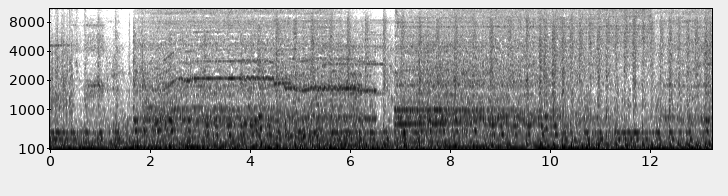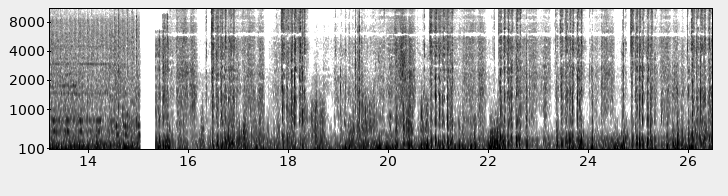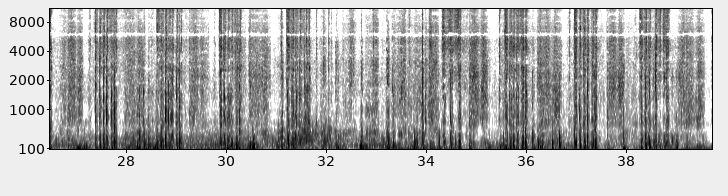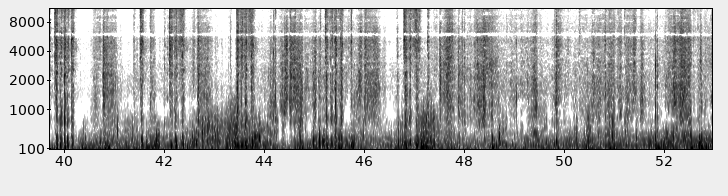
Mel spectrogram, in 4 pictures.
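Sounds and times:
pneumatic nailer shots: 0:15.4 - 0:18.6, 0:20.7 - 0:33.2, 0:33.9 - 0:48.4
shingles scraping: 0:15.4 - 0:52.9.

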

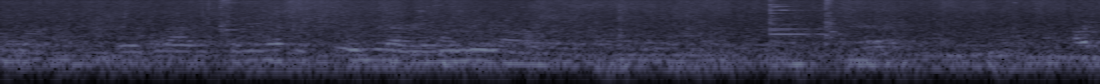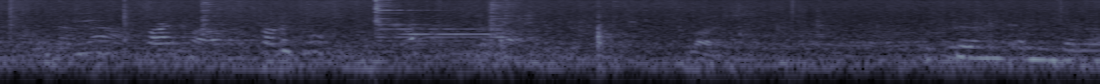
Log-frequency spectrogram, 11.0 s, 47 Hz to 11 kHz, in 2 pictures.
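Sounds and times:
food sizzling on griddle: 0:00.0 - 0:11.0
metal spatula scraping hotplate: 0:00.4 - 0:08.6.

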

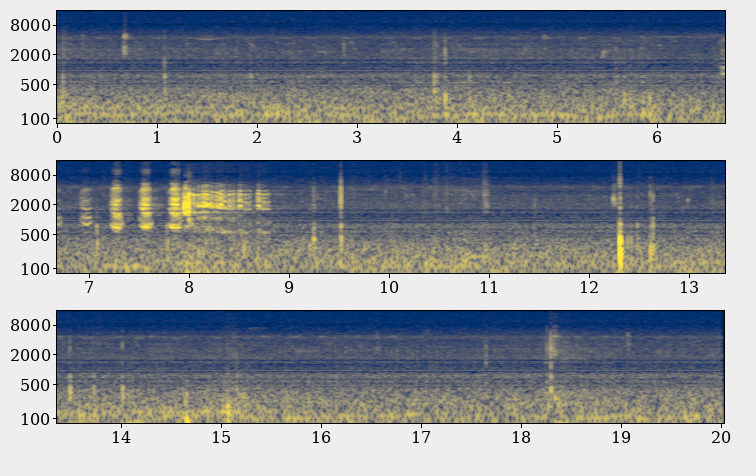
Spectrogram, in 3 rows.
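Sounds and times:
turkey gobbling: 0:06.7 - 0:08.9.

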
